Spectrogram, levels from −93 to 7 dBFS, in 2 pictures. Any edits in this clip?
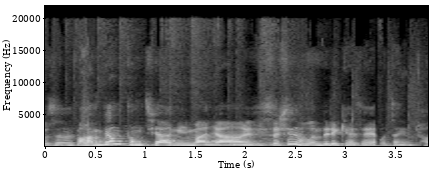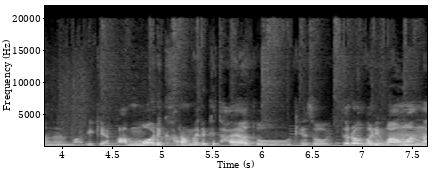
yes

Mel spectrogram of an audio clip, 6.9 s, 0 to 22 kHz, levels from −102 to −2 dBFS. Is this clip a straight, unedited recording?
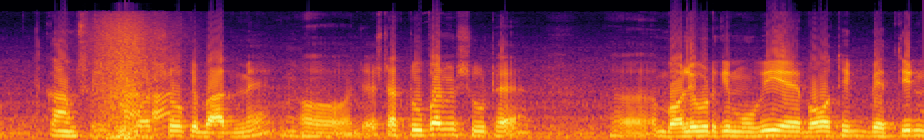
no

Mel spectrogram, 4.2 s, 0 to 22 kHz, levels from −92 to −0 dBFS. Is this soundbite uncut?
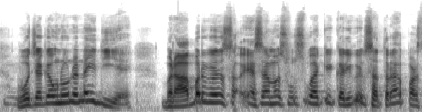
yes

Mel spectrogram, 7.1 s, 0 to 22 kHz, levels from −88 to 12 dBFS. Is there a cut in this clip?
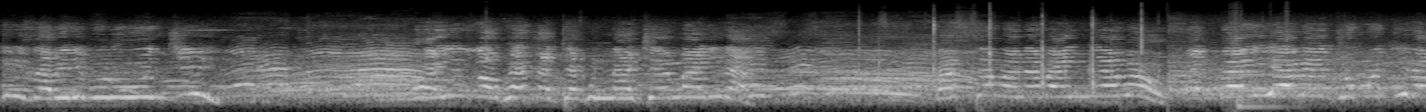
yes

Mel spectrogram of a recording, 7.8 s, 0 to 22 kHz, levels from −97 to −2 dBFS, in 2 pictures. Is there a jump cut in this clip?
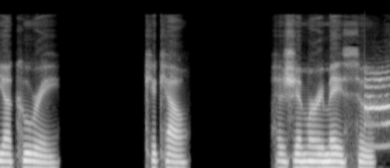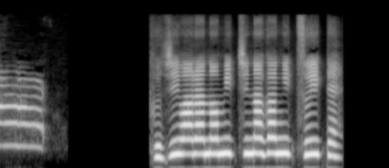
no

